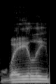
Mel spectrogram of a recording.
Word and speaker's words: Wylie: That one and another one over Lake Wylie area. It's another hours in an hour. Pronounced Whaley, but that's all right.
